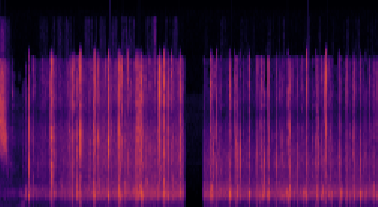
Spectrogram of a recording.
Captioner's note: audience applauding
